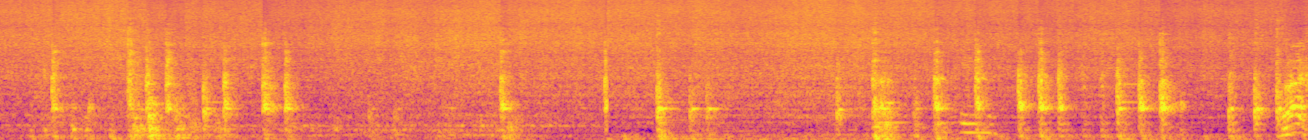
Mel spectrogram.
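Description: Pork stir-frying in a pan for a Thai aubergine, basil and chili paste dish, a steady loud sizzle with frequent clanks and scrapes of a utensil stirring, no talking.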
